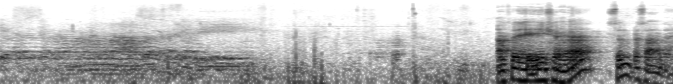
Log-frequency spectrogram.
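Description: An elderly man speaks calmly into a headset microphone.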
